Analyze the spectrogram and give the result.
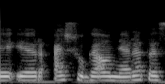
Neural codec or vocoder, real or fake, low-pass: none; real; 7.2 kHz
